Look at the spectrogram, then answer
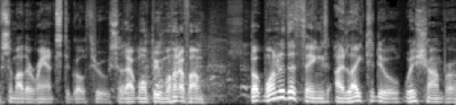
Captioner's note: some chuckles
